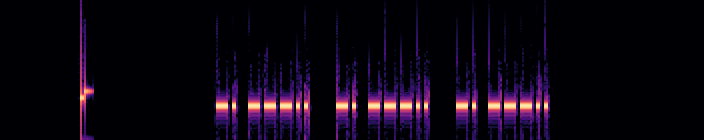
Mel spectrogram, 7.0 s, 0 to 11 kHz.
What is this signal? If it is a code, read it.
Morse code, heard as a keyed tone, about 28 wpm, 700 Hz. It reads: N8 N8 N8
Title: Callsign Prefixes for Top 25 DXCC - Repeated 3x - 30wpm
